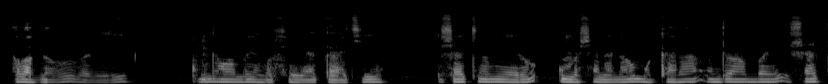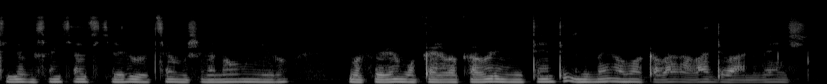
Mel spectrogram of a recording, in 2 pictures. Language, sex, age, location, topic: Kinyarwanda, male, 36-49, Huye, health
